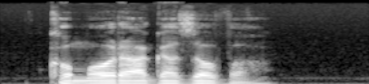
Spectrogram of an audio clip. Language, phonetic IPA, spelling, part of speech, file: Polish, [kɔ̃ˈmɔra ɡaˈzɔva], komora gazowa, noun, Pl-komora gazowa.ogg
